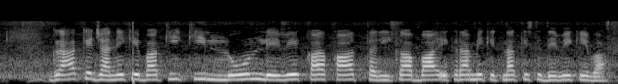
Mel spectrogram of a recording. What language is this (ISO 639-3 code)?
bho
